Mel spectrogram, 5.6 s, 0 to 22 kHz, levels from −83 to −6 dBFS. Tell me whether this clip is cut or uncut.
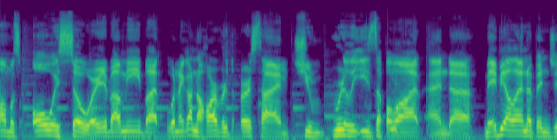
uncut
